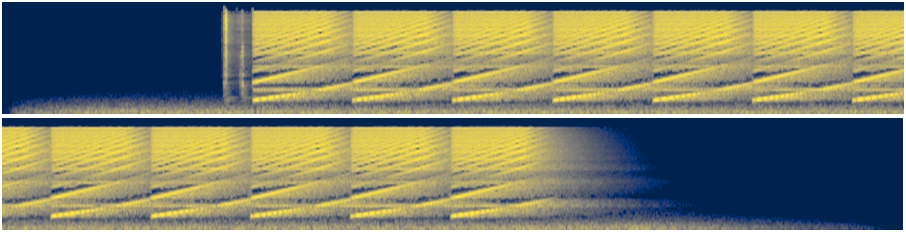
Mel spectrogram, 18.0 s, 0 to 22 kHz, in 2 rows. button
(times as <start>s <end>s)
2.2s 10.9s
